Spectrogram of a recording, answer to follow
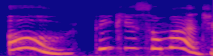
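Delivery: high, sweet retold thank-you; gushing thanks. Thanking a little girl for her note, high and gushing. Replying to a little girl's gift.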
